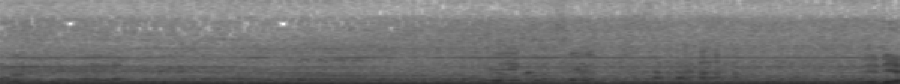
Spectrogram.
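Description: A fire truck's engine idling: a steady low hum that holds level throughout, with scattered voices of people standing nearby.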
